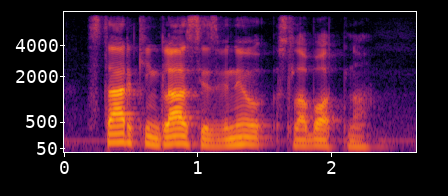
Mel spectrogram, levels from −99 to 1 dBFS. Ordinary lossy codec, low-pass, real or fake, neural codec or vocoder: none; 7.2 kHz; real; none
